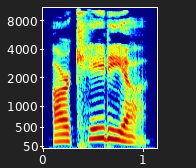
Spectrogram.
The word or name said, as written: arcadia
